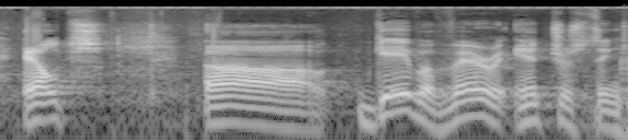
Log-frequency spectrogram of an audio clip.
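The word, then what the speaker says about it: Eilts: he's a project engineer Ted how you pronounce that Els how they say it e i l TS Els uh gave a very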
